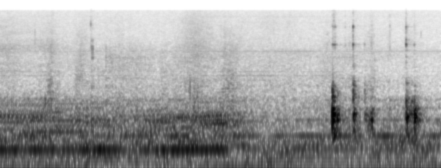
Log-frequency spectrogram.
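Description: A few light clicks and knocks near the end as a wooden fretboard is shifted and set down on a guitar body. Before that there is a steady low hum that fades out about halfway.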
